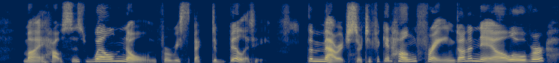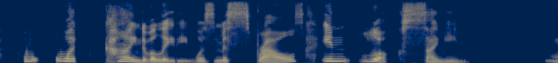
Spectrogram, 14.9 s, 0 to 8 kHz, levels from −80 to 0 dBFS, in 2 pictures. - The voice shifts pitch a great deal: Yes, wide, 6.7 semitones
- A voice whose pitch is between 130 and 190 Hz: No, high, 230 Hz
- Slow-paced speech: Yes, slow, 110 wpm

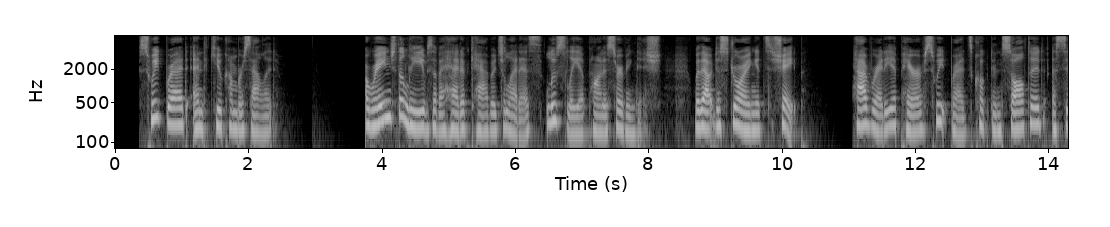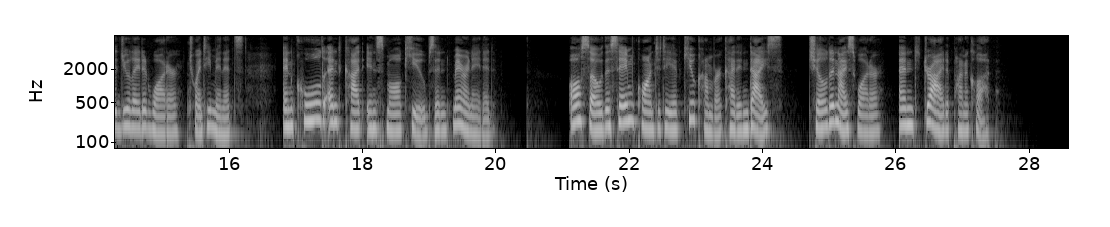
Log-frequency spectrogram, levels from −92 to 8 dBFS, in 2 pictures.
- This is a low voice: No, medium, 170 Hz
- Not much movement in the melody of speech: No, average, 3.7 semitones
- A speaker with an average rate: No, slow, 130 wpm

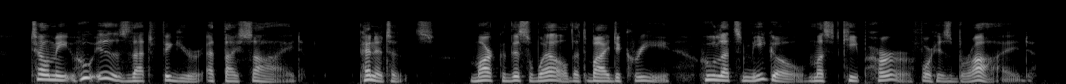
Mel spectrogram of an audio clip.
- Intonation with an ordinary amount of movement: Yes, average, 3.8 semitones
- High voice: No, medium, 170 Hz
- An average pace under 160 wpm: Yes, average, 145 wpm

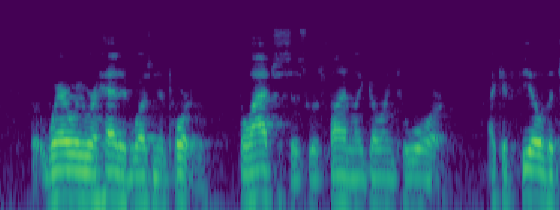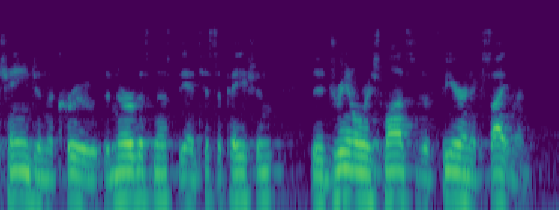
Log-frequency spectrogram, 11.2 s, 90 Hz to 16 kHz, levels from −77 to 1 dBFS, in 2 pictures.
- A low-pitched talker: Yes, low, 110 Hz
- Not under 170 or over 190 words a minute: Yes, average, 175 wpm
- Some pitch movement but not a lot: No, narrow, 2.3 semitones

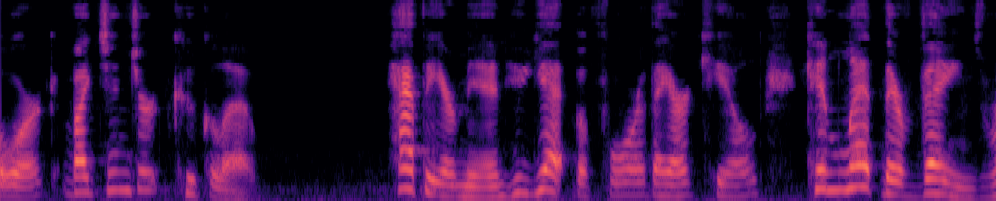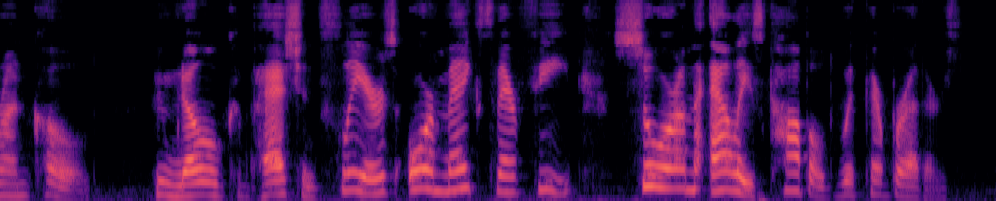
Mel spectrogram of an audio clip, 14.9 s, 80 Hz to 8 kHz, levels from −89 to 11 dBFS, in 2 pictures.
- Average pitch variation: No, wide, 7.3 semitones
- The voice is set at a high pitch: Yes, high, 220 Hz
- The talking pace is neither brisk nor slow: No, slow, 130 wpm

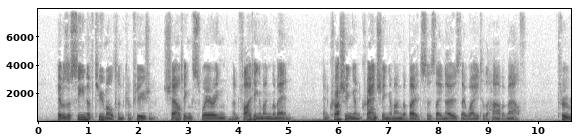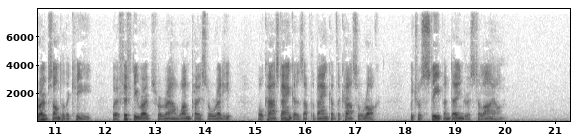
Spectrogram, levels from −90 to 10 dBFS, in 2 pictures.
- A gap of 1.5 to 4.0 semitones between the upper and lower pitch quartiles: Yes, average, 3.2 semitones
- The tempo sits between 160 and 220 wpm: Yes, average, 175 wpm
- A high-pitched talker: No, low, 110 Hz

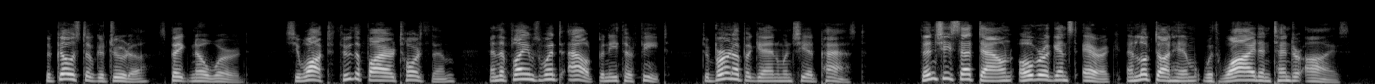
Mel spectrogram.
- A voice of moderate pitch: Yes, medium, 175 Hz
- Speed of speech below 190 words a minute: No, average, 200 wpm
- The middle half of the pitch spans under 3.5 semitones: No, average, 4.7 semitones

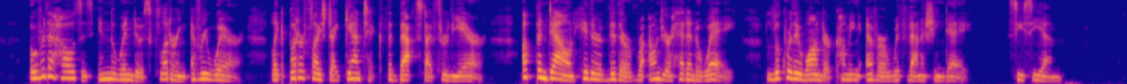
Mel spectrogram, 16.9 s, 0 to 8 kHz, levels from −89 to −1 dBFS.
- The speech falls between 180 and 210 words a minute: No, average, 140 wpm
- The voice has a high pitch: No, medium, 175 Hz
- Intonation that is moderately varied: Yes, average, 4.8 semitones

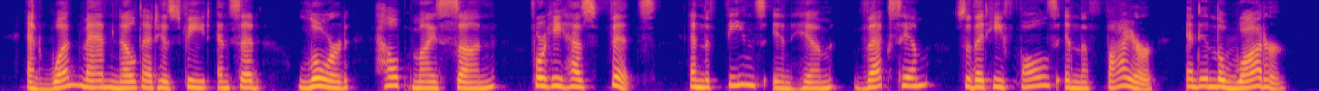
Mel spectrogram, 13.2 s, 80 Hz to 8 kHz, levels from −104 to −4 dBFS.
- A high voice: Yes, high, 215 Hz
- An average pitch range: Yes, average, 3.4 semitones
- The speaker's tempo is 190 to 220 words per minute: No, average, 165 wpm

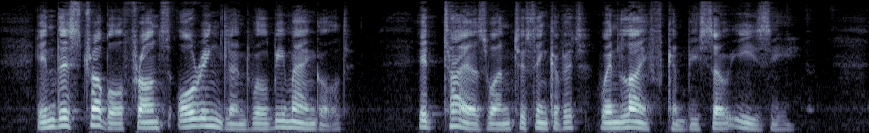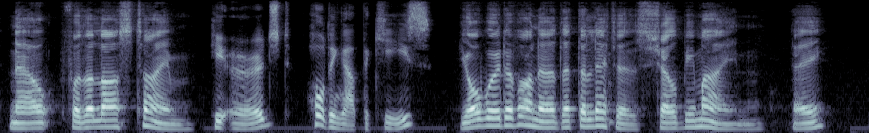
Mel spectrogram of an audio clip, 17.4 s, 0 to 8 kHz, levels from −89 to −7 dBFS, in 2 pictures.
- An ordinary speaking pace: Yes, average, 150 wpm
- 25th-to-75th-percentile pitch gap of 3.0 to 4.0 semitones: No, average, 5.0 semitones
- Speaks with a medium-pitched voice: No, low, 125 Hz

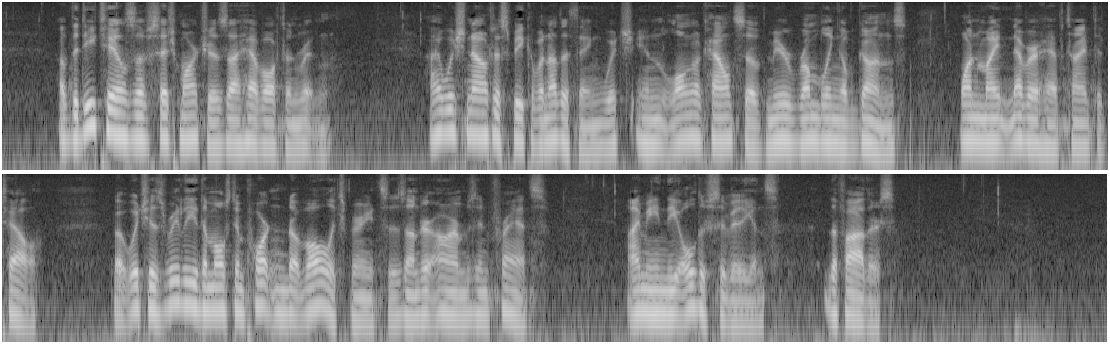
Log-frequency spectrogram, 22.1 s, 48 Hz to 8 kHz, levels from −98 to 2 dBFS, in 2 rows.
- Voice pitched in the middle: No, low, 115 Hz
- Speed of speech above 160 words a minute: No, average, 150 wpm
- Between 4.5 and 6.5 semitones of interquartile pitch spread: No, average, 3.6 semitones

